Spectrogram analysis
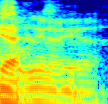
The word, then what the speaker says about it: Selena: Yeah, Selena.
